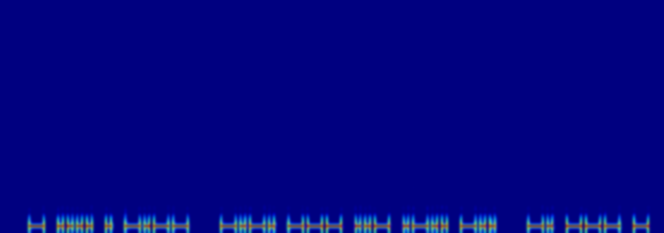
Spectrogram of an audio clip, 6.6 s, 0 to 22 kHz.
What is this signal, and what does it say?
Morse code, heard as a keyed tone, about 25 wpm, 700 Hz. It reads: THEY COULD NOT
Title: Sentences from Top 1100 Words 25wpm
